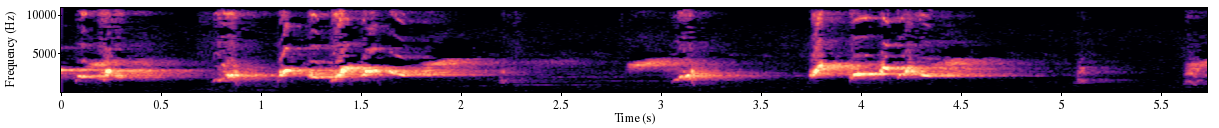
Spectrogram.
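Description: A red-whiskered bulbul sings bright, liquid warbled phrases of quick rising and falling notes, in three bursts over a few seconds with short pauses between.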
